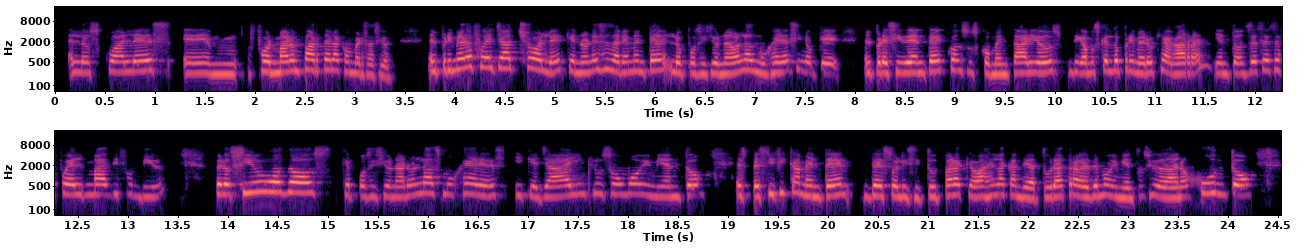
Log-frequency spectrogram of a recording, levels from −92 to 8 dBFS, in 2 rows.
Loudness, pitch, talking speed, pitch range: -26 LUFS, 260 Hz, 170 wpm, 245-285 Hz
